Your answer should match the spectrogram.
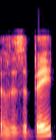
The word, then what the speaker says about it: Elisabeth: Remember, I said Elisabeth, so the final th is pronounced like a t instead of a th sound in English.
